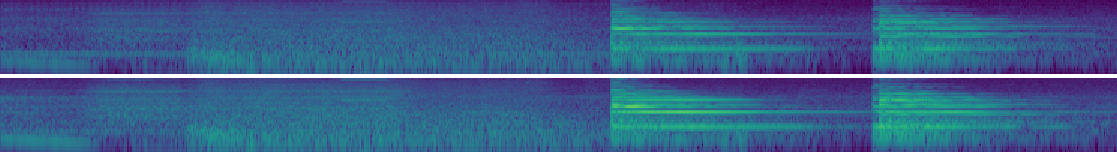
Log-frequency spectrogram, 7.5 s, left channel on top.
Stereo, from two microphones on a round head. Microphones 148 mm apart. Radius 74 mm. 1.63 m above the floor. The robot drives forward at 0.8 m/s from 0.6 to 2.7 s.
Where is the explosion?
20° left (ahead or behind), 2.5 m; by 3.7 s 30° left (ahead or behind), 1.8 m.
